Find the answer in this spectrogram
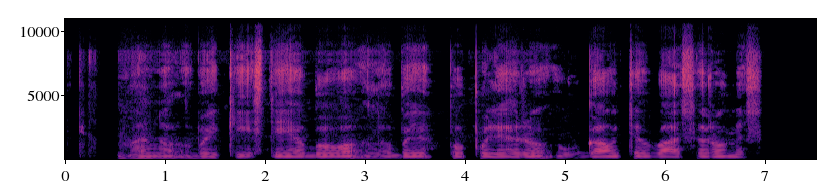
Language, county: Lithuanian, Alytus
